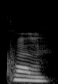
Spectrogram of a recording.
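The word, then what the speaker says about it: קוּם: Esa palabra es kum. Así es como se pronuncia. Kum.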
